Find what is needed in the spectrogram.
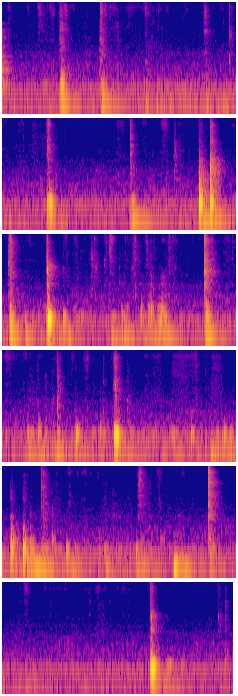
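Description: A stack of baseball cards being flipped through by hand: irregular snaps and slaps of card stock against card stock, some much louder than others, over a steady low hum.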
